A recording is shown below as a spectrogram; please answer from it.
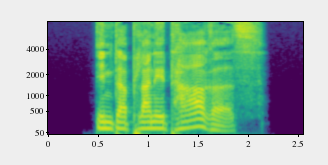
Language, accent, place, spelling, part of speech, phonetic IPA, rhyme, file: German, Germany, Berlin, interplanetares, adjective, [ɪntɐplaneˈtaːʁəs], -aːʁəs, De-interplanetares.ogg
- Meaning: strong/mixed nominative/accusative neuter singular of interplanetar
